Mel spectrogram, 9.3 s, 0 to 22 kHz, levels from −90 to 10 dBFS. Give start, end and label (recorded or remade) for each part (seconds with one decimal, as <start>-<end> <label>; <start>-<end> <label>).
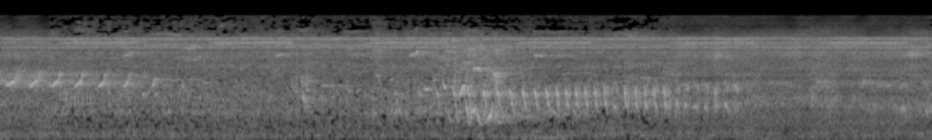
0.0-0.5 remade; 0.5-6.7 recorded; 6.7-9.3 remade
